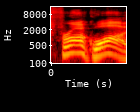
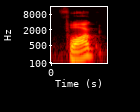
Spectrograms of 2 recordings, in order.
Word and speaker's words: foie gras: Foie gras. Foie. Isn't there an R in it? Nope. There's not.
